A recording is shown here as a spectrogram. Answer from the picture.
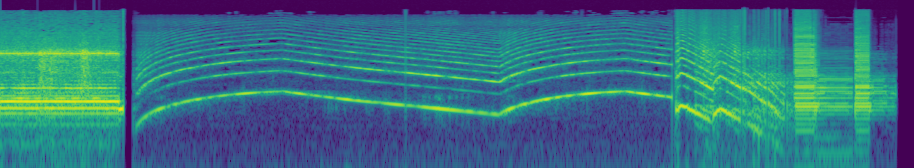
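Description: Police car siren in a slow wail: the tone rises, falls and rises again, then drops away quickly. Before it, a loud steady chord of tones cuts off about a second in. Near the end comes a brief, distorted burst of stacked tones.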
